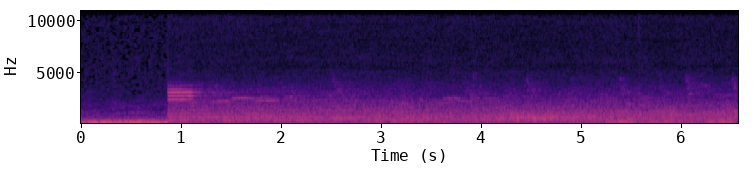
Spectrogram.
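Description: Steady outdoor background hiss with a few faint, short high chirps. A lower rumble stops abruptly at an edit about a second in.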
